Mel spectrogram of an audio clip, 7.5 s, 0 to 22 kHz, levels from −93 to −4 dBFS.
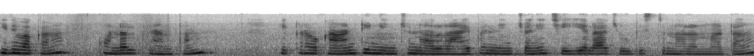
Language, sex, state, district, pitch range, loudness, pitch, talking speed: Telugu, female, Andhra Pradesh, Manyam, 190-220 Hz, -19 LUFS, 205 Hz, 125 wpm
